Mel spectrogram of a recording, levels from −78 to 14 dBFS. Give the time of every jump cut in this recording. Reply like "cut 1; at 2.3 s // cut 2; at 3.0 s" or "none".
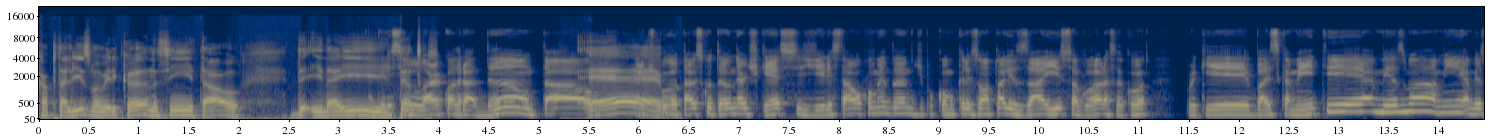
none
